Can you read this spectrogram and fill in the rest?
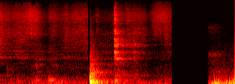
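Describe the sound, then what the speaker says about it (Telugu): A metal kadai set down on a home kitchen stove before frying green chillies for tomato chutney: one sharp close clank with a lighter knock and brief rattle, then a short silence and some handling noise, with no talk. "స్టవ్ మీద అయితే కడాయి పెట్టుకున్నాను"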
